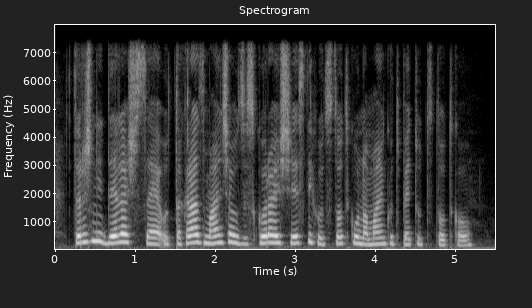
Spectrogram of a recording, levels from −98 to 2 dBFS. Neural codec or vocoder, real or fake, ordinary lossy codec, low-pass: none; real; none; 7.2 kHz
